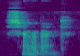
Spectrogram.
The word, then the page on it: charabanc: British English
